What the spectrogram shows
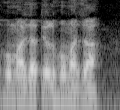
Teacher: tanwin bertemu dengan salah satu huruf idgham bila guna, yaitu la, dan dibaca tidak berdengung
